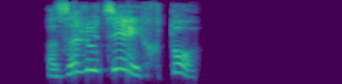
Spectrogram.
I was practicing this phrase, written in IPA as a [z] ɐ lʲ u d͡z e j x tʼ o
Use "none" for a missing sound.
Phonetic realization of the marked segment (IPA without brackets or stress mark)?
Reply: z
